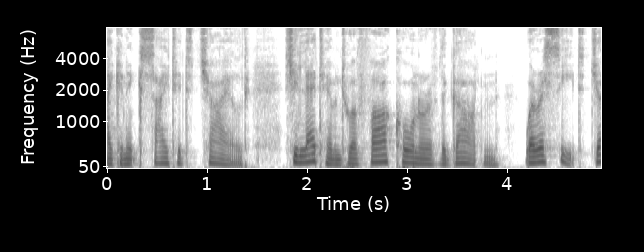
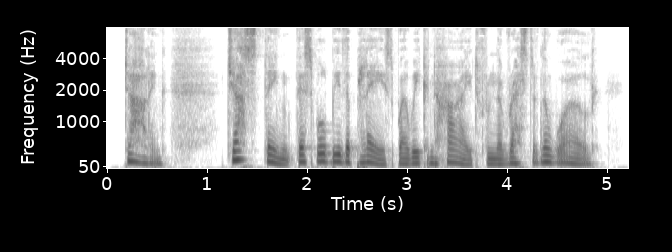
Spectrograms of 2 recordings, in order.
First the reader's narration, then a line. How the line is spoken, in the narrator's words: she sighed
